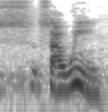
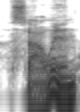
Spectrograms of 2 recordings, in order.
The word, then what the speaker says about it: Samhain: into halloween which is known historically as salween you know spelled out samhain but salween no dan as i will explain more throughout this video halloween and the modern celebration of saowin are different holidays american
